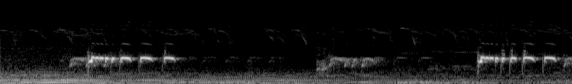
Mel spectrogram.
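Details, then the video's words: Local zebra dove, a loud and eager singer, used as a lure to get lazy doves calling: short, rapid bursts of stuttering, pulsed coos at a steady mid pitch, three phrases each under a second, over a low background rumble. "Perkutut lokal gacor suara besar - Masteran Ampuh Mengatasi perkutut Malas bunyi"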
